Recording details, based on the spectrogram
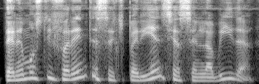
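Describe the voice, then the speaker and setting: A man who is a pastor, giving a sermon and answering interview questions in an earnest, measured way. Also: a little high, sing-song, darkish tone, slightly rough, no echo, studio quality. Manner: earnest, measured preaching delivery.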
